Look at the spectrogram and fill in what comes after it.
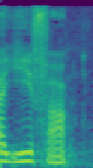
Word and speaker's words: Jever: Ich dachte immer, das spricht man. – Jever. – Ja. – Ja, ja, das Bier heißt, also man ist sich unschlüssig, die Stadt heißt aber Jever.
